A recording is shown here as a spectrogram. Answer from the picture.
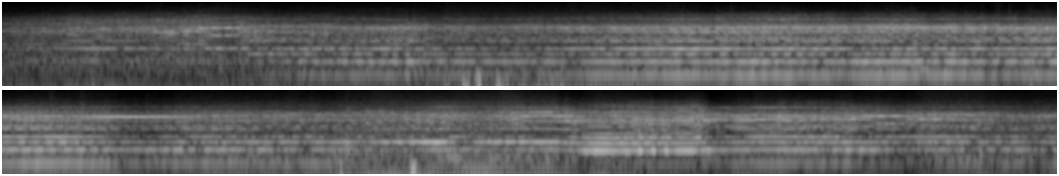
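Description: Solo violin bowing long, sustained notes that imitate the hum of an oscillating fan, with a steady low hum underneath from about four seconds in. Near the end the pitch bends down and slides back up.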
